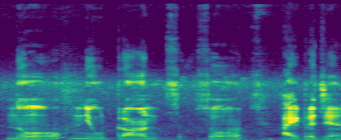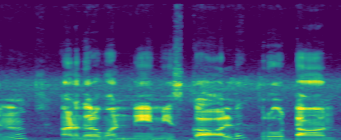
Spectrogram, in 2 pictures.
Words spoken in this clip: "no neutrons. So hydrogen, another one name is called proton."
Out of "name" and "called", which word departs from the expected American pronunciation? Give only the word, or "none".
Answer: none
